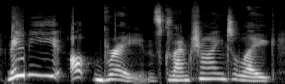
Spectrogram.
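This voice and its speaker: Animated woman with a slow, hesitant delivery. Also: fairly high pitch. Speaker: player in a tabletop roleplay podcast. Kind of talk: casual game chat.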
